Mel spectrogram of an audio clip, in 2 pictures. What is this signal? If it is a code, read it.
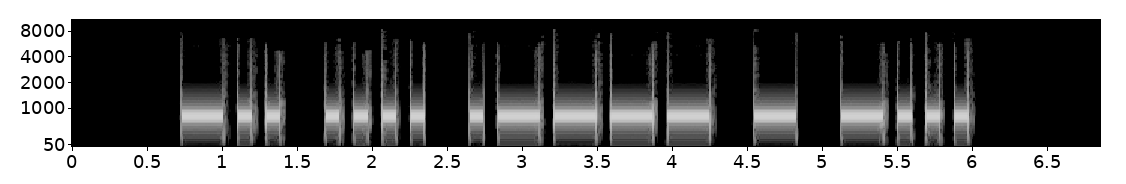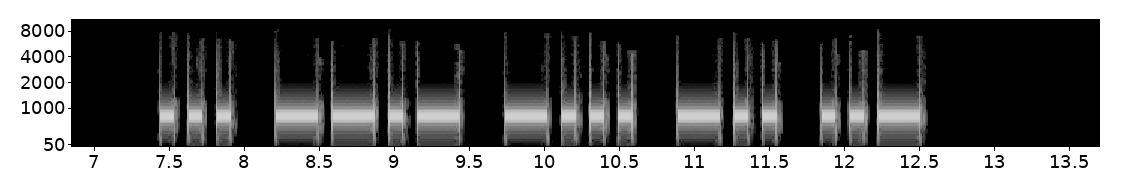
Morse code, heard as a keyed tone, about 13 wpm, 800 Hz. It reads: DH1TB SQBDU
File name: LEZIONI / 5 LBVC / 5 LB 12wpm 1906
